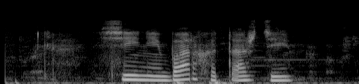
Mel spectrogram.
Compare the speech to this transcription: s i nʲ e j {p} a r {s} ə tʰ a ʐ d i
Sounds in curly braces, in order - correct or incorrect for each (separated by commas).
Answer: incorrect, incorrect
